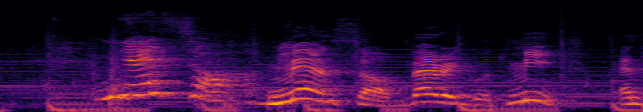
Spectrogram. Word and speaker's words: mięso: Mięso, perfect. Remember the E with the tail? It's M. Mięso.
